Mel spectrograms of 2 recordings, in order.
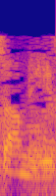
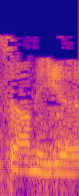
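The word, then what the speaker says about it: Samnee: Chris Somney. I always pronounce his name right. I've known him for years. Somney, beautiful art on that.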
